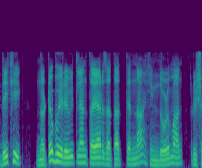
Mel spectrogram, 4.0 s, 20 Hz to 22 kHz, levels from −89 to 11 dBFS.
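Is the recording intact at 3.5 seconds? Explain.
No. At 3.5 seconds, as throughout, the speech sounds dull and gurgling, with nothing above 6.2 kHz. This is likely heavy MP2 compression, fitting about 48 kbps. Starved upper sub-bands are switched off and the rest are coarsely quantised, leaving granular distortion.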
